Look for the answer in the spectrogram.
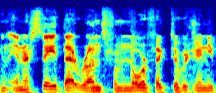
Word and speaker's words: Norfolk: Yeah, Norfolk.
